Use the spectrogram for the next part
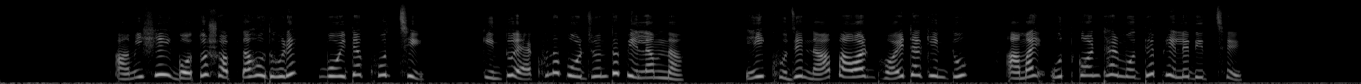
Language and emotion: Bengali, fearful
